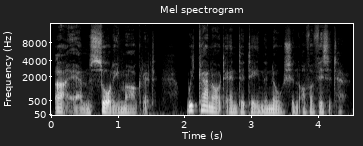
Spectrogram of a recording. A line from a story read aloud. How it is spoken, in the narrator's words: said the Earl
